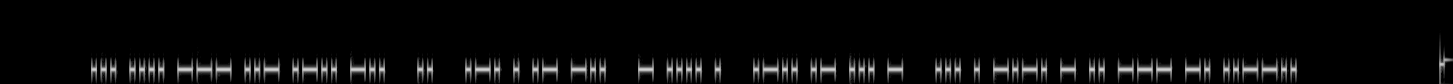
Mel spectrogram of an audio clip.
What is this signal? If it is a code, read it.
Morse code, heard as a keyed tone, about 25 wpm, 700 Hz. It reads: SHOULD I READ THE LAST SECTION?
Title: Sentences from Top 1000 Words - Review Part 5 - 25wpm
